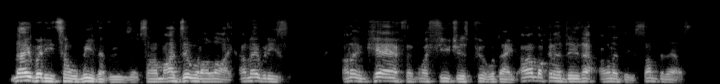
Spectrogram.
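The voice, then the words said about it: Drifts into a put-on accent. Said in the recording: “I think I might have drifted into an accent there ... You're not a bad one, too.”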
